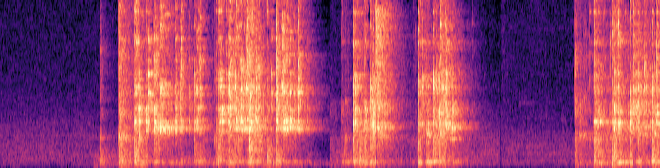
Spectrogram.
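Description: Ice cubes clatter and clink into a glass.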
